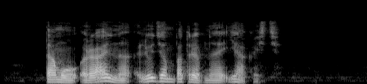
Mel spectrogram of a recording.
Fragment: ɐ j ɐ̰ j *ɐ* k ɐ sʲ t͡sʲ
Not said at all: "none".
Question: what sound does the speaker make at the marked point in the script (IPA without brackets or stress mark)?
a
